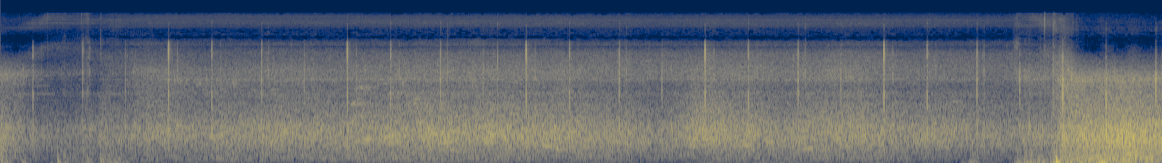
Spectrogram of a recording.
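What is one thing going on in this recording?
Footsteps tap steadily along a path.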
